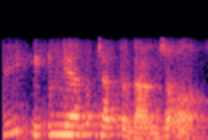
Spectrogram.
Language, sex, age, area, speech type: Nepali, male, 18-30, rural, conversation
